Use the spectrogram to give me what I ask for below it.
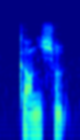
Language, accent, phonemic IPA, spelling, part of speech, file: French, France, /kɔʁ.ni.ʃɔ̃/, cornichon, noun, LL-Q150 (fra)-cornichon.wav
- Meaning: 1. gherkin 2. pickle (“pickled cucumber”) 3. nitwit, dummy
